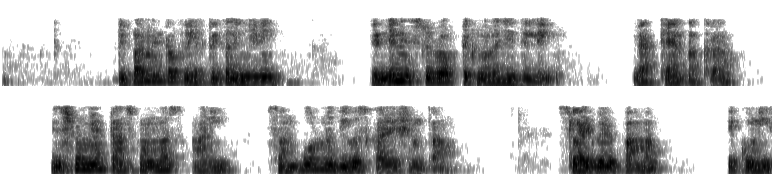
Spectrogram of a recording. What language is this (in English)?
Marathi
